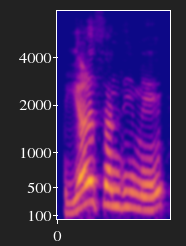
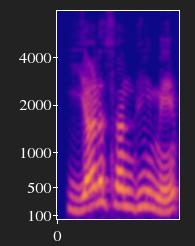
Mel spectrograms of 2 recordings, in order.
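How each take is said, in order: Both takes have the same delivery.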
